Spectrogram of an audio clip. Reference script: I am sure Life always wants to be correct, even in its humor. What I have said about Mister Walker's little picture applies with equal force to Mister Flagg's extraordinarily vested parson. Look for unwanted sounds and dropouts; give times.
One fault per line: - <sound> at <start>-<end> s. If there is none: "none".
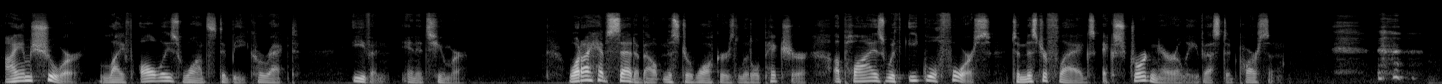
- laugh at 13.3-14.2 s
